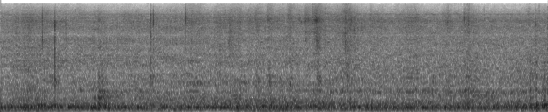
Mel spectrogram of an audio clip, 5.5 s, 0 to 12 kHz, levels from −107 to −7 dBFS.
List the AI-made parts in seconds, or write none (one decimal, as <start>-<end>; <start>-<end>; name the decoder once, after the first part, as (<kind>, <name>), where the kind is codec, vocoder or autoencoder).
0.0-3.3 (codec, SNAC)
